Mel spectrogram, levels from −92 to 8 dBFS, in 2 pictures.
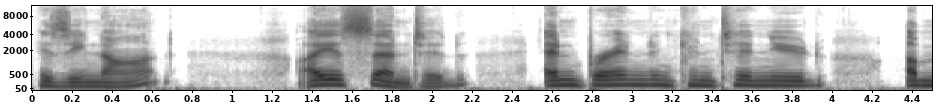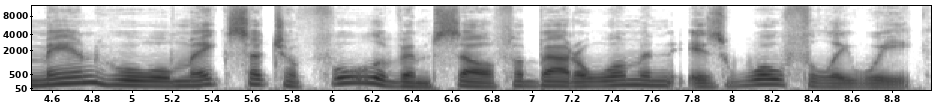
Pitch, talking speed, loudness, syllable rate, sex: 140 Hz, 160 wpm, -20 LUFS, 4.6 syllables/s, male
